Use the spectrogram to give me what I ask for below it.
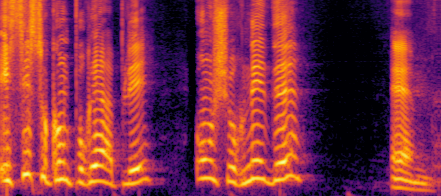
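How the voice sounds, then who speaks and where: A man's voice: very high voice, big pitch swings, takes it slowly. A man, a pastor, giving a sermon from a church stage, telling stories and acting out both sides of the scene.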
